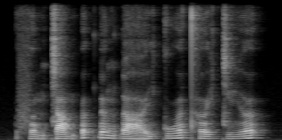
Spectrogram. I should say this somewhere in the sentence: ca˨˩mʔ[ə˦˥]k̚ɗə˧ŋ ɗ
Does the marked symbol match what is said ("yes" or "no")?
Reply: yes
